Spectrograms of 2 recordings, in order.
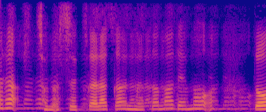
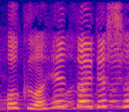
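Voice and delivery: higher, louder forced confession; mock loud confession; 8 semitones higher, 7 dB louder than usual. Mocking the listener's public confession, loud and higher. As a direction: shout it out as his humiliating line. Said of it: "大声で、".

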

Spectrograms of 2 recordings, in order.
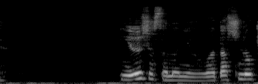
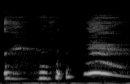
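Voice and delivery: breathless afterglow laugh; 10 semitones higher than usual. Acted. (息を切らして満足げに笑う)

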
